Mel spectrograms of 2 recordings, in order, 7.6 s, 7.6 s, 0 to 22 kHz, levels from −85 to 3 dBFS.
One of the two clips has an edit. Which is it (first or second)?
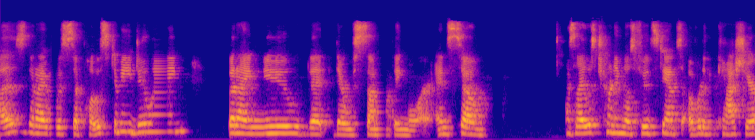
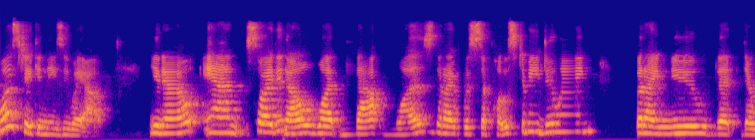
second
